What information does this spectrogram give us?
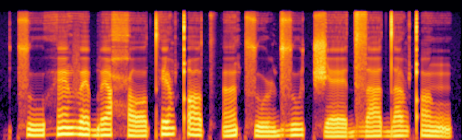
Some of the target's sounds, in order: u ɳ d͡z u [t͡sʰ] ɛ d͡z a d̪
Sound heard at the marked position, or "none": t͡ʃ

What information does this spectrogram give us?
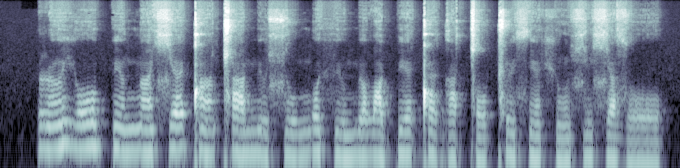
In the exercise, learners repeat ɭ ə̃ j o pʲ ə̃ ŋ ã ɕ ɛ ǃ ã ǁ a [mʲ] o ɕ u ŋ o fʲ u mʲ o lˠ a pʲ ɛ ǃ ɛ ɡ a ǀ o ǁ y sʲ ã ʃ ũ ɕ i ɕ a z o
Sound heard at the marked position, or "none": mʲ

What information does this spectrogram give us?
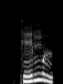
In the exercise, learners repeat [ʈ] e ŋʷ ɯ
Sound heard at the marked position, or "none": k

